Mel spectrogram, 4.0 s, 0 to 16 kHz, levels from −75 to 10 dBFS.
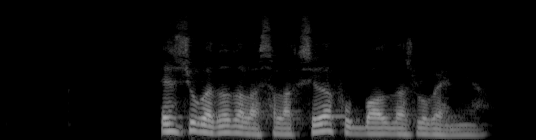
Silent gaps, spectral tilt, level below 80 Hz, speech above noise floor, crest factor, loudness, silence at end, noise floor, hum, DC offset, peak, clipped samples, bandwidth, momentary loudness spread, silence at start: none; -7.5 dB/octave; -60 dBFS; 54 dB; 20 dB; -30 LUFS; 0.4 s; -84 dBFS; none; under 0.1%; -12 dBFS; under 0.1%; 11.5 kHz; 10 LU; 1.2 s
